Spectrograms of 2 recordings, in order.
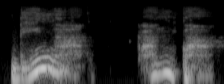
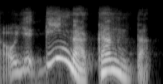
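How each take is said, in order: First: Said in the usual way. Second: "Oye, Dina canta" said slowly with weight on "Dina"; intense, emphatic. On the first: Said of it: "En este caso digo". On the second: Shown as a demonstration. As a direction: lean hard into "Dina canta" to make it vivid. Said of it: "es intensa".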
